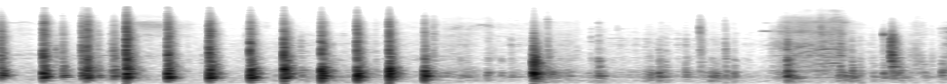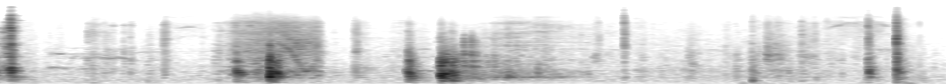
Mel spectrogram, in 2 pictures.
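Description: Clamping bolts of a wooden reed-hive press being unscrewed with a metal hand tool: a quick run of sharp clicks, about four a second, for the first three seconds, then occasional knocks and scrapes as the jig is worked loose.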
